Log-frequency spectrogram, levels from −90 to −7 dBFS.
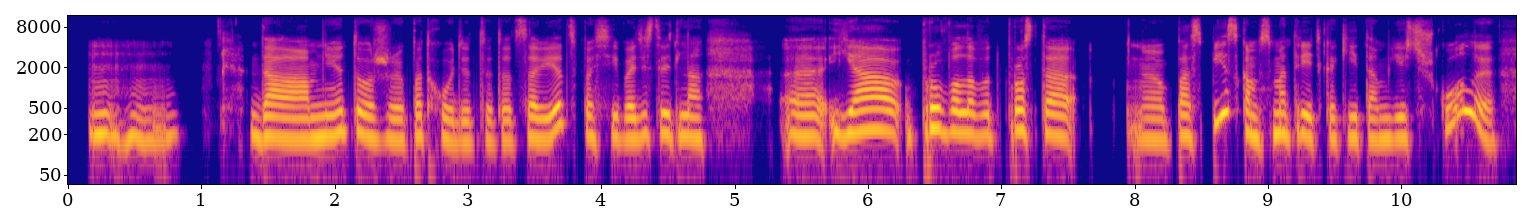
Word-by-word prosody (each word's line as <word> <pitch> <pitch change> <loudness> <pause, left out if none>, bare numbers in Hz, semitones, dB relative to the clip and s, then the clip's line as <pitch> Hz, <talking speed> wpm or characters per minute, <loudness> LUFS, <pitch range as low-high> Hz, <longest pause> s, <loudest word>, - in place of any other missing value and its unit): Мгм. 195 -1 -4 0.5
Да, 185 -2 +3
мне 195 +5 +1
тоже 185 -6 0
подходит 165 -4 -5
этот 160 0 -5
совет, 185 - +2
спасибо. 185 -1 -2
Действительно, 195 -1 -2 0.6
э, 195 -3 0
я 225 +1 +5
пробовала 225 -4 +5
вот 200 -2 -5
просто, 210 -5 +1 0.4
м, - - -9
а, 175 -1 -4
по 200 -1 0
спискам 230 - +1
смотреть, 200 0 -1
какие 175 +1 -5
там 175 -1 -5
есть 180 0 -4
школы, 450 -1 0
190 Hz, 125 wpm, -22 LUFS, 175-215 Hz, 0.6 s, я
